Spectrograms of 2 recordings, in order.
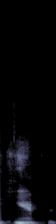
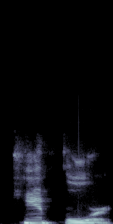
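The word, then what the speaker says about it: camphor: And it's a it's based on a camper like like a camper. Camp for is what what Yeah, it's it's spelled C A M P H O R.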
